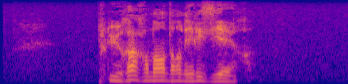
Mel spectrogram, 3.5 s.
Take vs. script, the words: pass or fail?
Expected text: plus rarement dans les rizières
pass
